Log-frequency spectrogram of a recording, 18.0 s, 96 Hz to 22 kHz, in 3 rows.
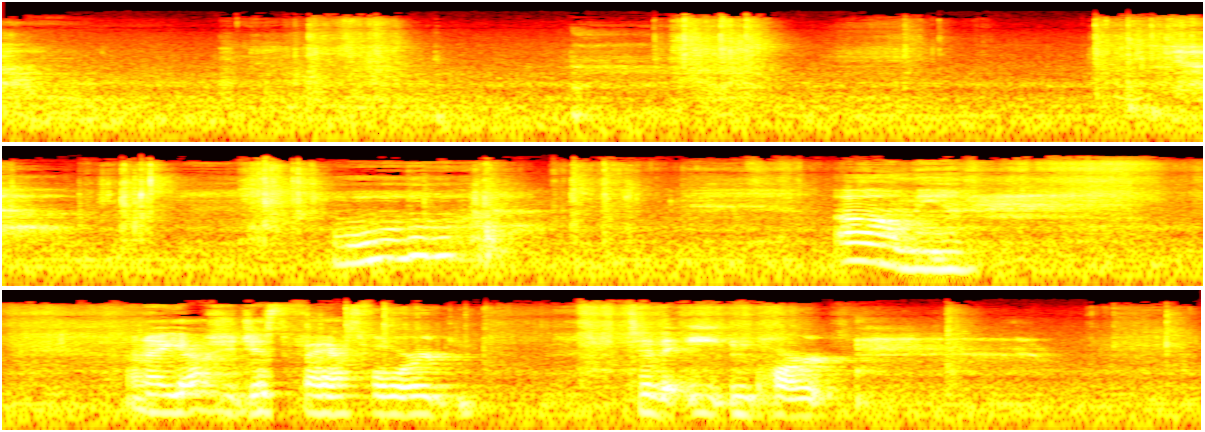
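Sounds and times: paper wrappers crinkling: 1.2 - 2.1, 3.2 - 4.7, 5.4 - 10.0, 12.2 - 16.8, 17.5 - 18.0
voice humming: 7.6 - 8.7.

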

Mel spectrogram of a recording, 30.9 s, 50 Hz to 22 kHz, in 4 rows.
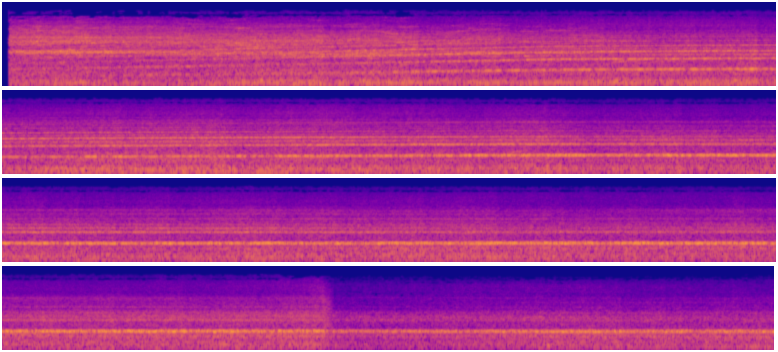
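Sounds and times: electric train drive whine: 0.1 - 30.9
rush of passing train cars: 0.1 - 30.9.

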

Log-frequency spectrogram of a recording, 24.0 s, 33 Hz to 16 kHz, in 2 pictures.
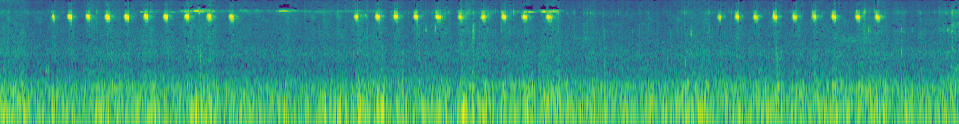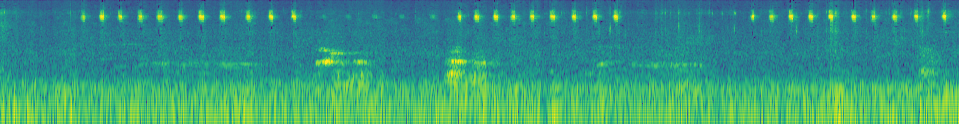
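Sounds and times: cricket chirping: 0.0 - 11.4, 12.8 - 23.9.

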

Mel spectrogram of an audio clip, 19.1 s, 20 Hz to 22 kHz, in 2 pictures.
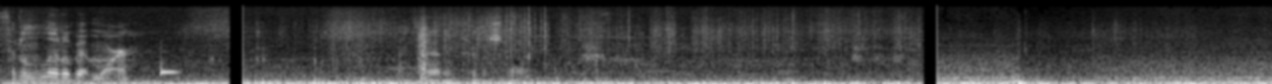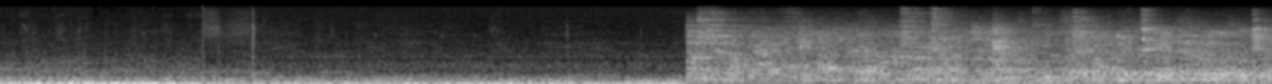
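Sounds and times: car engine rumble: 1.0 - 14.7
road noise inside car: 1.2 - 14.7.

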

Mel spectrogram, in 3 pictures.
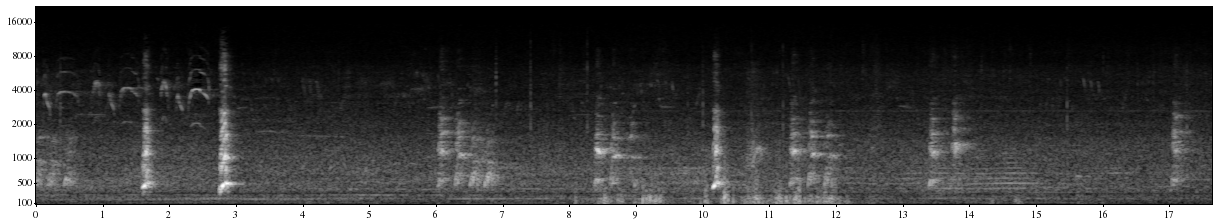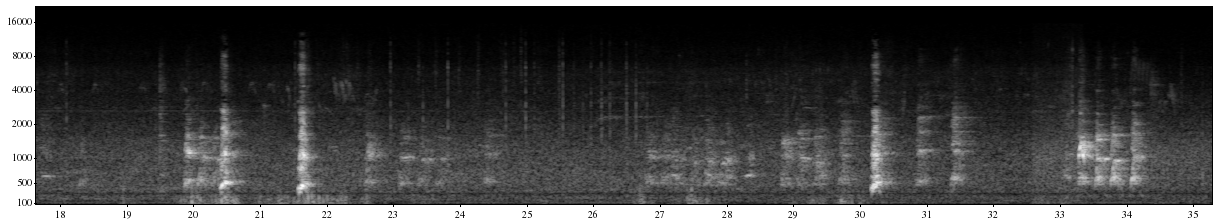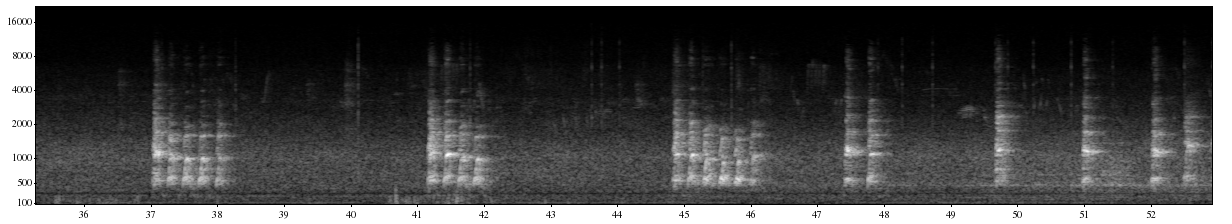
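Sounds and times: dog barking: 0.0 - 0.7, 1.6 - 1.9, 2.7 - 3.2, 6.0 - 7.0, 8.4 - 9.2, 10.1 - 12.2, 13.4 - 14.1, 17.0 - 18.5, 19.8 - 20.8, 21.6 - 21.9, 22.6 - 24.7, 26.8 - 31.8, 33.1 - 34.4, 37.0 - 38.3, 41.2 - 42.2, 44.8 - 46.4, 47.4 - 48.2, 49.6 - 50.1, 51.0 - 52.9.

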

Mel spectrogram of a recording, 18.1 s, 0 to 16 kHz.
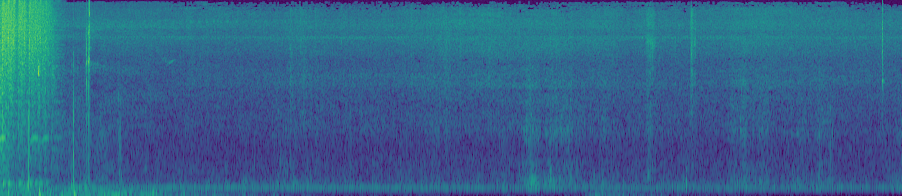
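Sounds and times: passing cars hum: 0.0 - 5.8.

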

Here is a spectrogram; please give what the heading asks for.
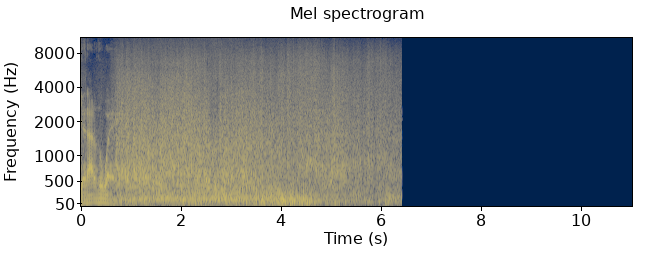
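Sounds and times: wind: 0.0 - 6.4
rushing water: 0.7 - 6.4.

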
